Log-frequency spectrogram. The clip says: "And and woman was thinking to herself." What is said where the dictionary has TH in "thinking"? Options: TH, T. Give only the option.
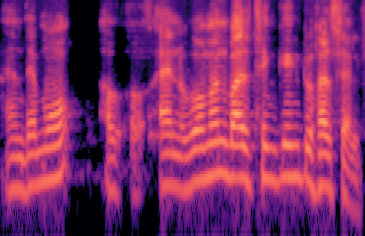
T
